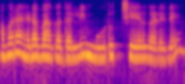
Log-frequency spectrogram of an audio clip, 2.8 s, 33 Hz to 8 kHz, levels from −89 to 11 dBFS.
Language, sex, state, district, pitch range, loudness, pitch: Kannada, female, Karnataka, Bangalore, 185-210 Hz, -16 LUFS, 200 Hz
